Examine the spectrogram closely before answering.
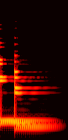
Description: Low Battery; Sharp; FX Plus

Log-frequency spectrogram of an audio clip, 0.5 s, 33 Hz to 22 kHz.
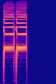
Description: roulette; LG GD900 Crystal; Game Sound

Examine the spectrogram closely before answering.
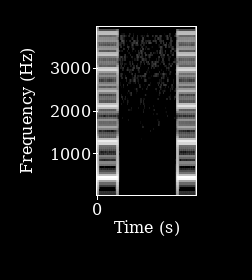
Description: call wait, phone tone; Samsung SCH-M710 T Omnia II

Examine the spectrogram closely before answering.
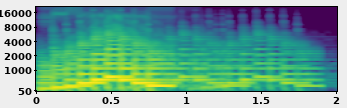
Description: Alert 4 (Harp); Sony Ericsson; PlusFourSix; Josephine (G700); Lars Edvall; Josalita

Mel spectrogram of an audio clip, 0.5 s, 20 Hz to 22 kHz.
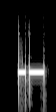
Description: Beep twice; Nokia N95

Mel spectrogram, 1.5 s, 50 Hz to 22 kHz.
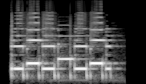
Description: Basic bell; Samsung; SCH-i830

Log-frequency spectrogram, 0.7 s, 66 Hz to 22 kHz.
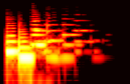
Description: New SMS, notifications; Asus Zenfone-10

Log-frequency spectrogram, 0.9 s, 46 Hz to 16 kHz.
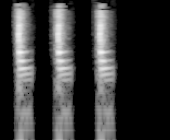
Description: Knock; GS500 Cookie Plus

